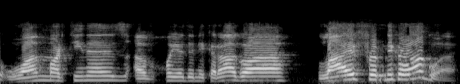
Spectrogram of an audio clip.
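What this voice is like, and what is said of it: Rolled R's, put-on Spanish pronunciation. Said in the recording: “What was with the accent ... suddenly you rolled a couple R's all of a sudden.”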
